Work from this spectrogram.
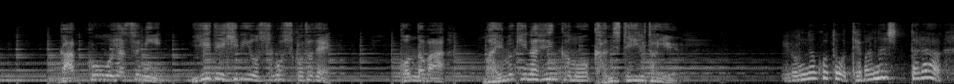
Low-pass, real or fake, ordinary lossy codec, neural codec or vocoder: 7.2 kHz; fake; none; vocoder, 24 kHz, 100 mel bands, Vocos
